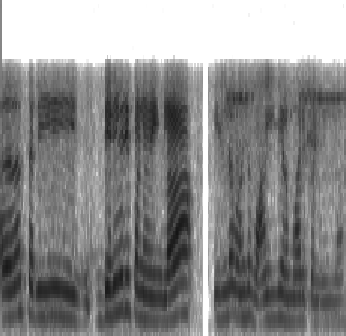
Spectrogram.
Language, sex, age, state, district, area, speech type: Tamil, female, 30-45, Tamil Nadu, Dharmapuri, rural, conversation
